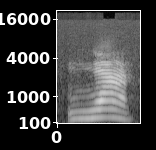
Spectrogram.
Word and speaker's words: Nga: My name is Nga, but you pronounce it Na. It's so different.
